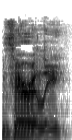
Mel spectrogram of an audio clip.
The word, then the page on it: verily: American English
